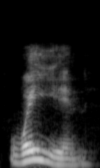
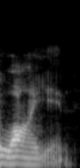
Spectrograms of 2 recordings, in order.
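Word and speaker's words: weighing: from the left side weigh in don't say why in wei yin notice here h is silent have got the money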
